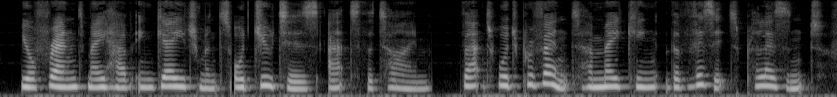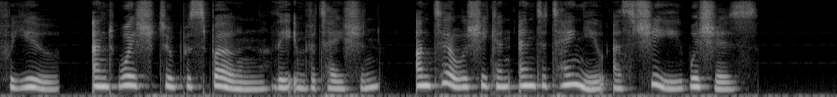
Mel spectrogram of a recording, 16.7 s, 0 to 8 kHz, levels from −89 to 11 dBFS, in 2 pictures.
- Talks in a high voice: Yes, high, 215 Hz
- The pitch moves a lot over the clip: No, average, 3.8 semitones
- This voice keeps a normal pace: No, slow, 120 wpm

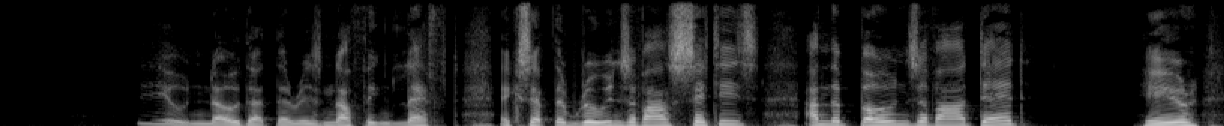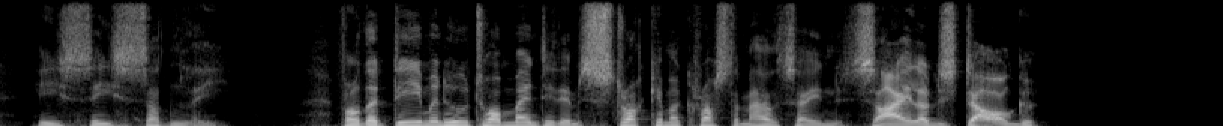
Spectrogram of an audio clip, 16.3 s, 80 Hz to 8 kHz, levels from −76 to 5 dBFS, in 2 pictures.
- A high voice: No, medium, 155 Hz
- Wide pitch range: Yes, wide, 6.0 semitones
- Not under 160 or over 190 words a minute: No, slow, 135 wpm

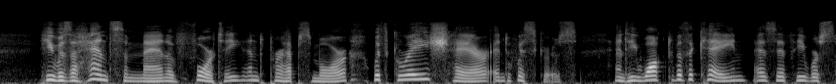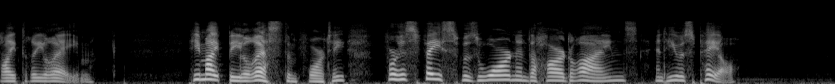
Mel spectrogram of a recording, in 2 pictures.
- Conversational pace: Yes, average, 160 wpm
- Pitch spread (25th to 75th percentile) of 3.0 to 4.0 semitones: No, average, 4.4 semitones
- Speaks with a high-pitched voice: No, medium, 180 Hz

